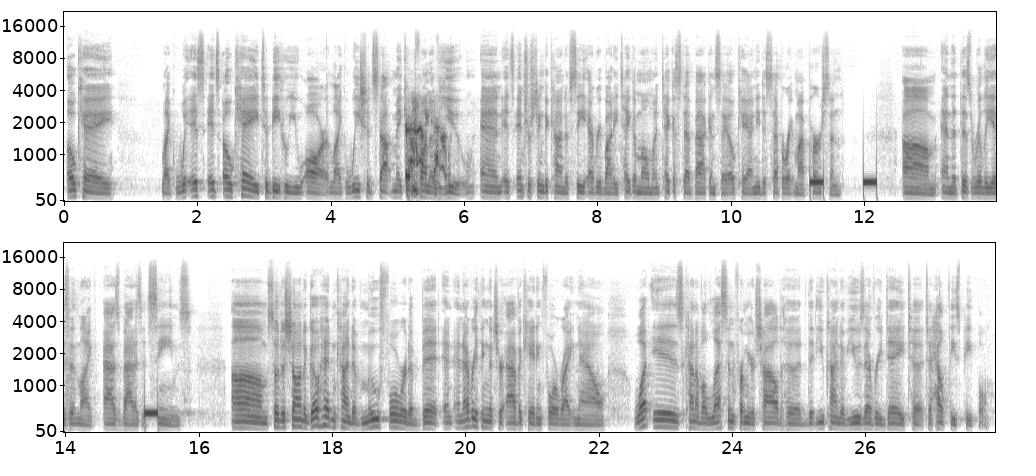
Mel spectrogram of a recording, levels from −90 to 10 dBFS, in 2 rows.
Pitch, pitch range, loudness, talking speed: 110 Hz, 105-125 Hz, -32 LUFS, 210 wpm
